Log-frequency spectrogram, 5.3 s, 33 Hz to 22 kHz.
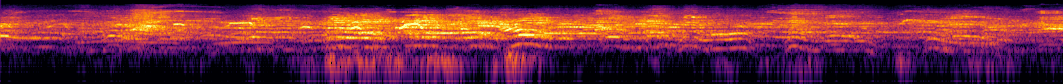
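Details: Black-tailed gulls breeding on Kabushima island, Hachinohe, Japan, 10 June 2020 with chicks, GoPro HERO8; layered, wavering mewing calls from many gulls about three per second, with low thuds through the middle.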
